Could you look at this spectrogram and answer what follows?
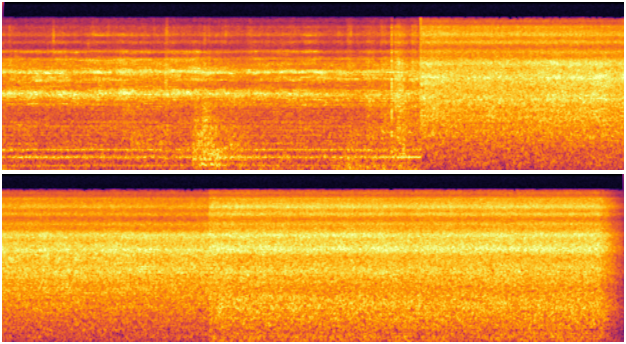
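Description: Water rushing and churning into a flooding dry dock around a ship's stern, rudder and propeller: a loud, steady rushing noise. For the first six seconds a steady machine hum with a few held tones sits under it, then stops abruptly.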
